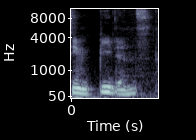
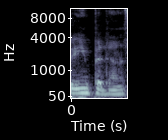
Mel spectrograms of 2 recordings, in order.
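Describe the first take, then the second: First: "impedance" stressed on a long-ee middle; supposedly correct pronunciation. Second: "impedance" with short, unstressed middle syllable; accustomed pronunciation. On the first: Presenter unsure which is right, "impedance" said im-PEE-dunce. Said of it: "I'm not sure which is". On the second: Presenter admitting old habit, "impedance" said IM-puh-dunce. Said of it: "I got used to". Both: Shown as a demonstration.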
